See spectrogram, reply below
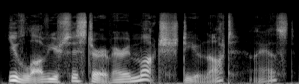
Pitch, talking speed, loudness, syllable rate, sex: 125 Hz, 220 wpm, -18 LUFS, 5.2 syllables/s, male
